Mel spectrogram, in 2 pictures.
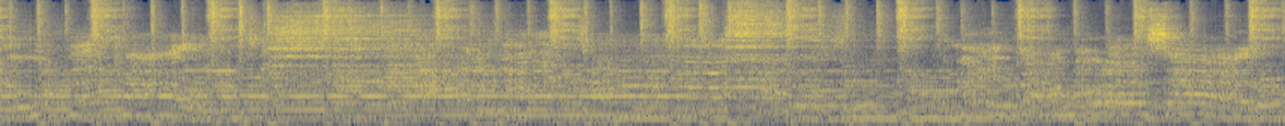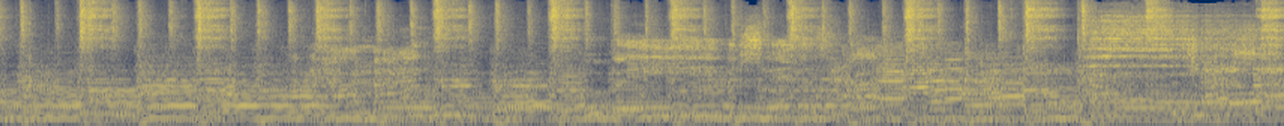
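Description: Live blues band playing: electric and hollow-body guitars over drums, with amplified harmonica and a man singing. Several long notes are held over a steady beat.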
